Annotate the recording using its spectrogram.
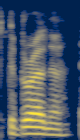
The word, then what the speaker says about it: De Bruyne: We're not pronouncing De Bruyne properly, are we? – Oh, go on. – I've noticed that. It's De Bruyne now.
